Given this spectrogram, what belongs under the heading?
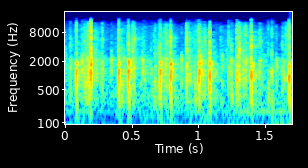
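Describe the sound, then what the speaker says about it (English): An audience at a congressional field hearing on modernizing health care gives brief applause, a quick patter of close, sharp hand claps. "Let's give them a round of applause for setting this up for us today."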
